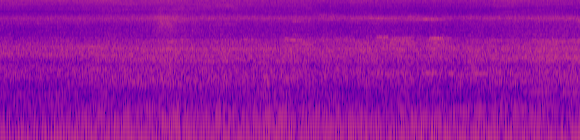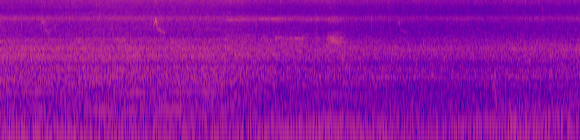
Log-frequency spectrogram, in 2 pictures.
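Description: Diesel engine of a long-reach amphibious excavator running steadily as it swings its boom and digs river mud, a low engine hum whose note shifts a few times as the hydraulics take load.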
